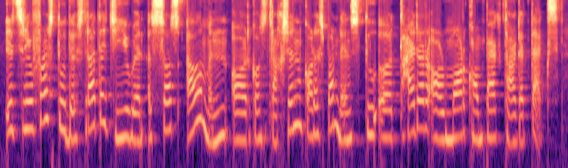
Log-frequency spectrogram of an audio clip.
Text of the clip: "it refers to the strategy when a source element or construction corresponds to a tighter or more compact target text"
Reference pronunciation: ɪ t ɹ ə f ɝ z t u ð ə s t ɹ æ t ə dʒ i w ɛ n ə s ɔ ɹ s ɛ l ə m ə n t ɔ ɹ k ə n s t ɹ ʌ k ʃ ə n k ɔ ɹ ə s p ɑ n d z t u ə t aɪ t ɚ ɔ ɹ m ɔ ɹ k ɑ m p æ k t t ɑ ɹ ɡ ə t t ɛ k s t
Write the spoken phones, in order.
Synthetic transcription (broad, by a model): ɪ t ɹ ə f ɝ s t u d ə s t ɹ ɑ t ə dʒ i w ɛ n ə s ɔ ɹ s ɛ l ə m ə n t ɔ ɹ k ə n s t ɹ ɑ k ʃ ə n k ɔ ɹ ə s p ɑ n d s t u ə t aɪ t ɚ ɔ ɹ m ɔ ɹ k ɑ m p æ k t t ɑ ɹ ɡ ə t t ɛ k s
